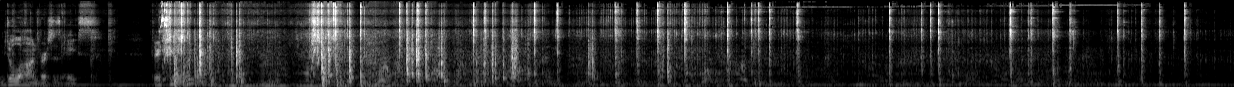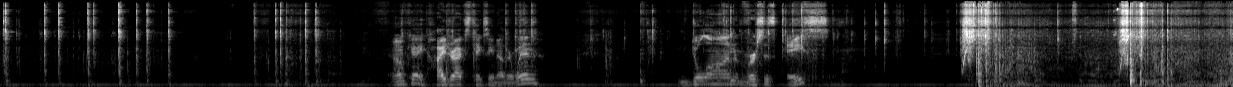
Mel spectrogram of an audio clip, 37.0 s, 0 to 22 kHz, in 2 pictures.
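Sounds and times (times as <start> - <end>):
spinning tops clashing in plastic stadium: 2.3 - 21.2, 32.9 - 37.0.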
